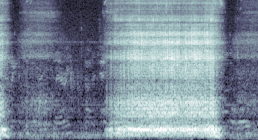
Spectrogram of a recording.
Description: This is me snoring before my CPAP.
